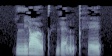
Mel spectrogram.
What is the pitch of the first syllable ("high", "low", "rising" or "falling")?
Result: falling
